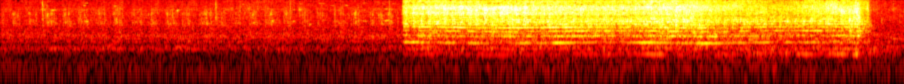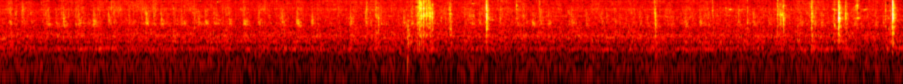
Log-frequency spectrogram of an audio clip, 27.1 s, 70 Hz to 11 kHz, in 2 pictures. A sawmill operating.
6.0 13.1

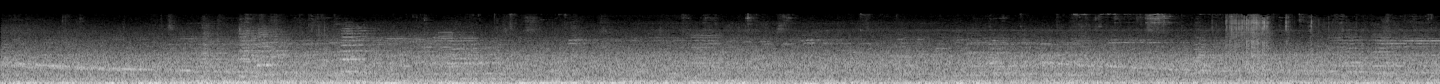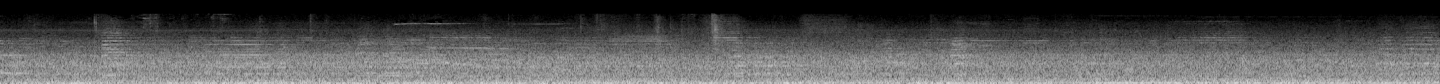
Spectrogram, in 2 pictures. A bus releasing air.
22.3 23.1

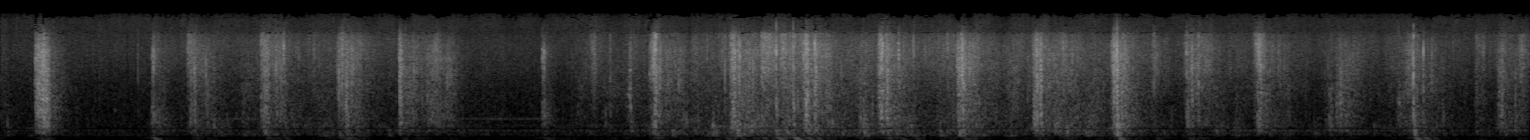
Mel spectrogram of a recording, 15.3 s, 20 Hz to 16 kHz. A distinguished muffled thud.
14.0 14.5

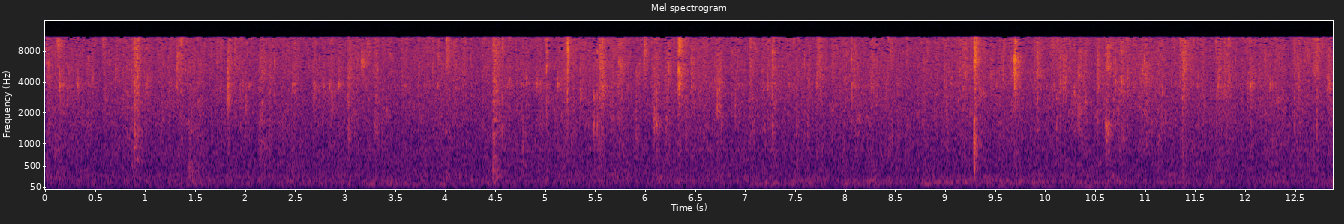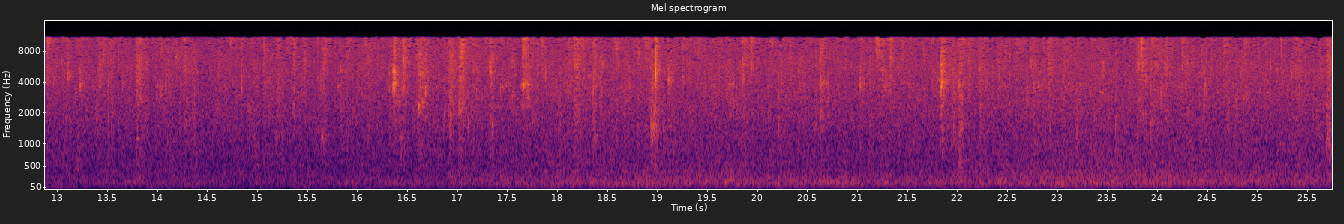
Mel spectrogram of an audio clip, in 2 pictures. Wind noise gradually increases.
16.2 25.8

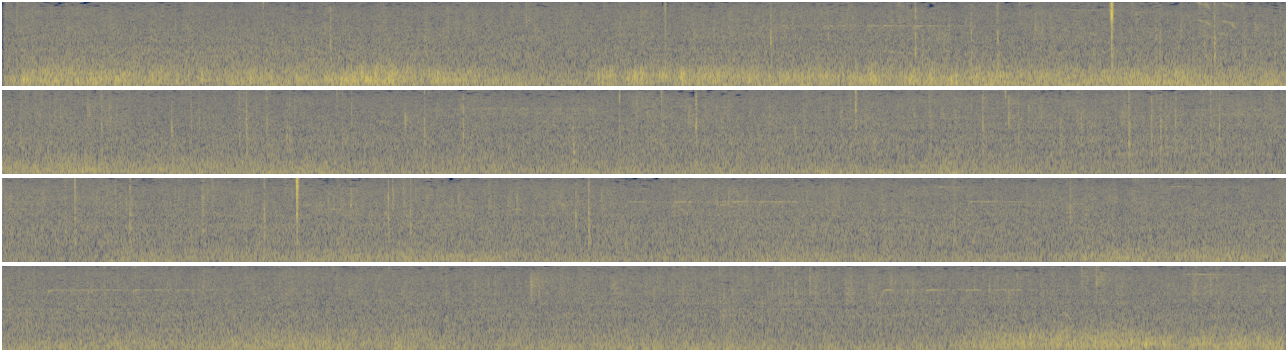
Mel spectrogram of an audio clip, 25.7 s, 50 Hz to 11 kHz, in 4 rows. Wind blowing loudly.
23.7 25.7

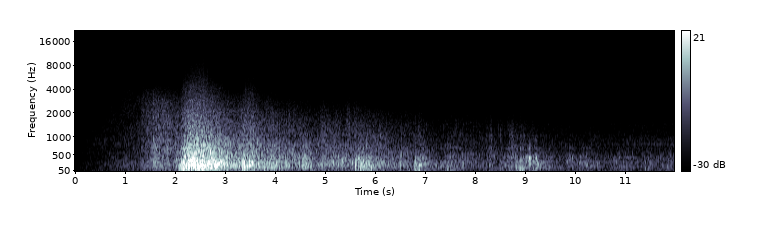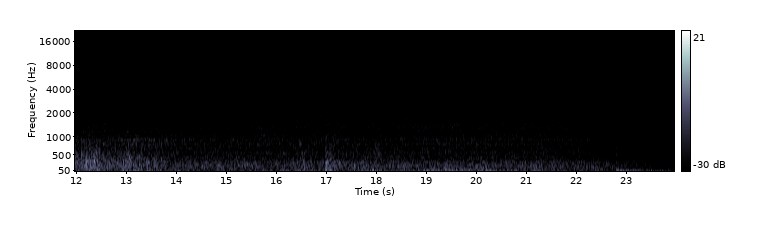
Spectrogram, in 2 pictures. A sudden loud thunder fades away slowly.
0.8 13.7

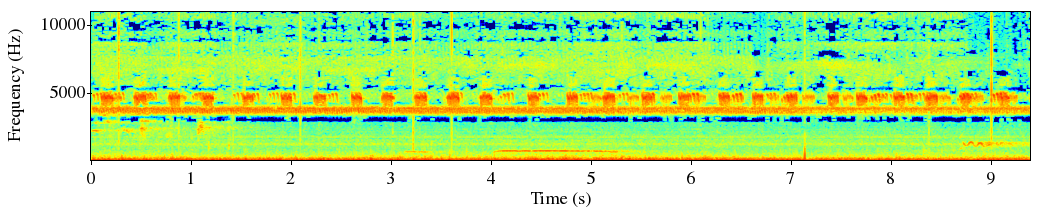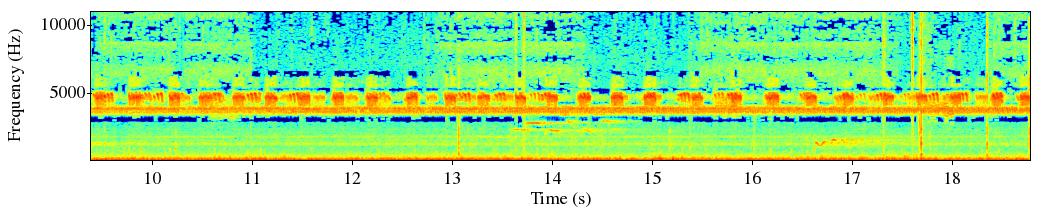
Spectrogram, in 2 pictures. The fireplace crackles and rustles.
17.5 18.8

